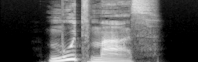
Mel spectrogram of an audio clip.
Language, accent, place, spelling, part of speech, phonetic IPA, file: German, Germany, Berlin, mutmaß, verb, [ˈmuːtˌmaːs], De-mutmaß.ogg
- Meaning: 1. singular imperative of mutmaßen 2. first-person singular present of mutmaßen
